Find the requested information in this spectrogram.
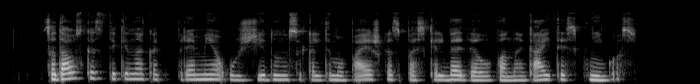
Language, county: Lithuanian, Vilnius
